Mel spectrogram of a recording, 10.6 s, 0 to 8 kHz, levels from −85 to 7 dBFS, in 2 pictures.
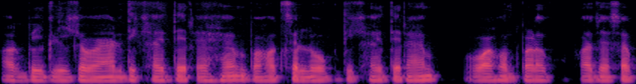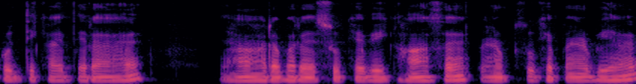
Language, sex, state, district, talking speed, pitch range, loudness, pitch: Hindi, male, Maharashtra, Aurangabad, 205 wpm, 85-90 Hz, -35 LUFS, 90 Hz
